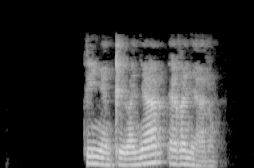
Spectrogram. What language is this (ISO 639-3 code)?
glg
